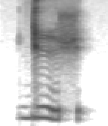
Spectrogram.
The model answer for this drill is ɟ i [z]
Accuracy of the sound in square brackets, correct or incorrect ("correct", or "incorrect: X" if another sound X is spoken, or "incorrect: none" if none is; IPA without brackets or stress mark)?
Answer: incorrect: ʃ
